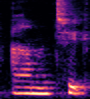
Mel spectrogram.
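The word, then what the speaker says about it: toque: she's just released which is the Priscilla truck took being the Canadian word as I understand it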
